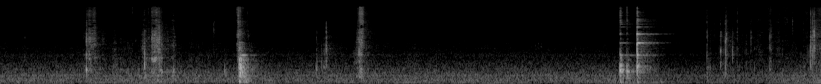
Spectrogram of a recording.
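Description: A metal knife and a block of butter handled over a glass mixing bowl as half the block is cut off into it: scattered clicks and knocks, the loudest about two and a half seconds in, and a quick cluster of clinks with a short ring a little after six seconds as the knife meets the glass bowl.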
